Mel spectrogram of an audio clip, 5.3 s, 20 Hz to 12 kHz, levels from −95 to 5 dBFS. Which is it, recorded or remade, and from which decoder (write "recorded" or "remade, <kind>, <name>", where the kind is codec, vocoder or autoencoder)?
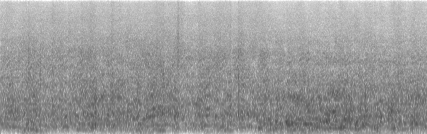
remade, codec, SNAC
